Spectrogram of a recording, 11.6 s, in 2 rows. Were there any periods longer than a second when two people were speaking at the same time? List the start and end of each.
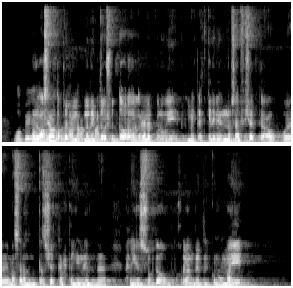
0.6-3.2

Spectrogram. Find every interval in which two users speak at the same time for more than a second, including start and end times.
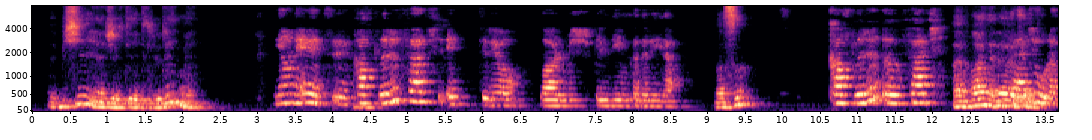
none

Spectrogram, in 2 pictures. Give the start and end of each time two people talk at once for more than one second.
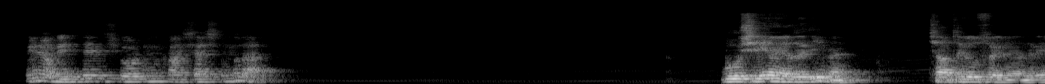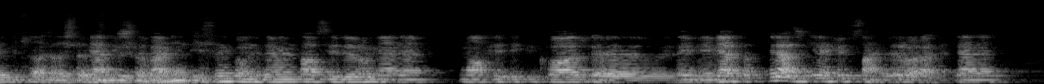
11.3-12.6

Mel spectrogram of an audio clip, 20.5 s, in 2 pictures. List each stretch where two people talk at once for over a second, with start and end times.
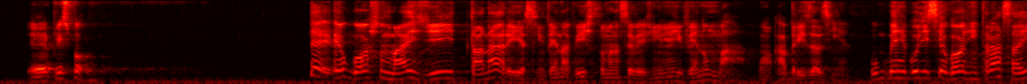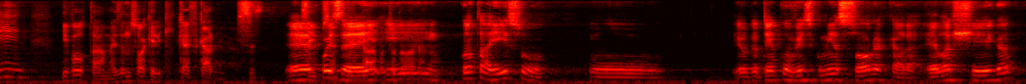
13.3-14.7

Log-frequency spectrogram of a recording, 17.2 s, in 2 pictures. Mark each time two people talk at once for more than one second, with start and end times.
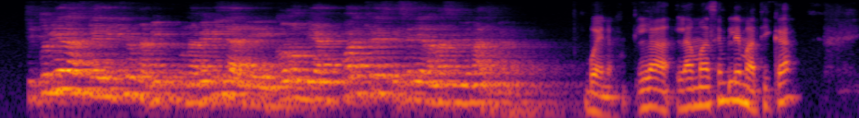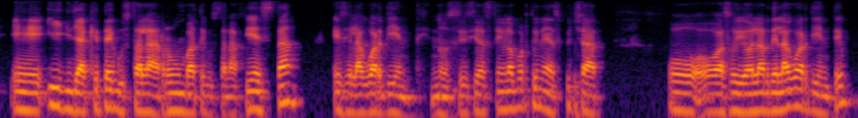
none

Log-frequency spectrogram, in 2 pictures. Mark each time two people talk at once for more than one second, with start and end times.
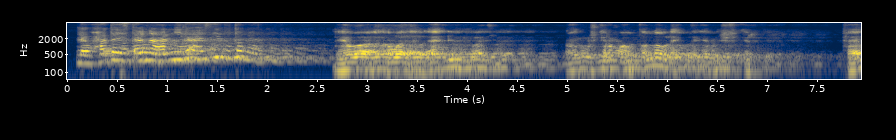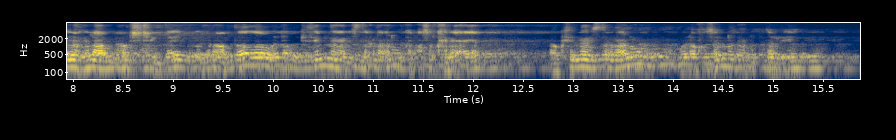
none

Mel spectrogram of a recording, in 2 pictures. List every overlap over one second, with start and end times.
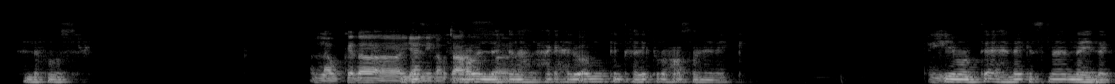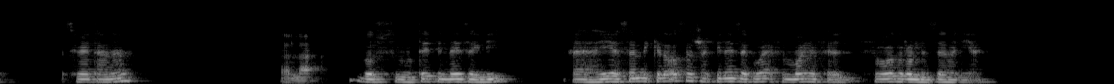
4.0-5.2

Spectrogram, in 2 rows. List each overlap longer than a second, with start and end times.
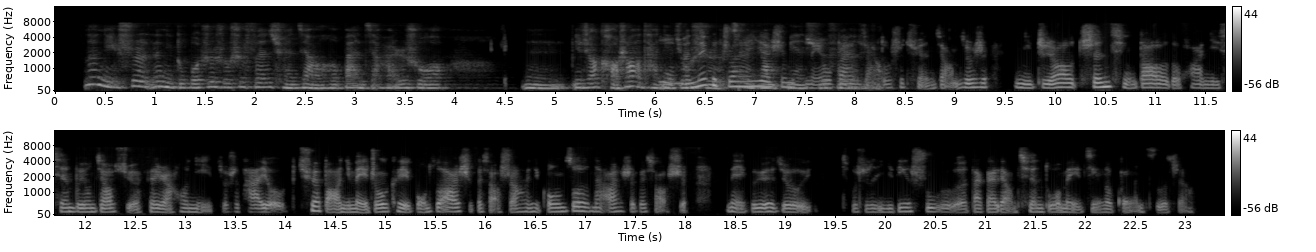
6.0-8.3

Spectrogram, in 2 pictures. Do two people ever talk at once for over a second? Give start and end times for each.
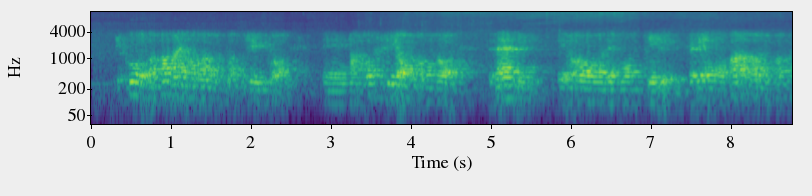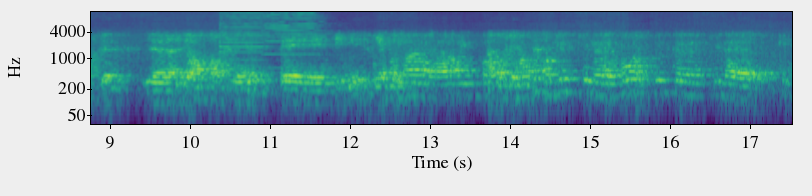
none

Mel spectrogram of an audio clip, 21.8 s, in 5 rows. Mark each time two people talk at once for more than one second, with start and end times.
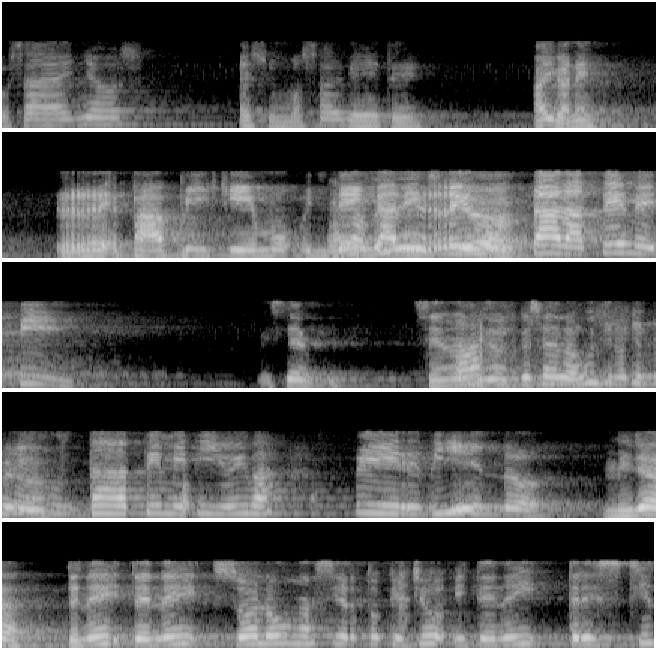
6.5-7.8, 11.7-13.4

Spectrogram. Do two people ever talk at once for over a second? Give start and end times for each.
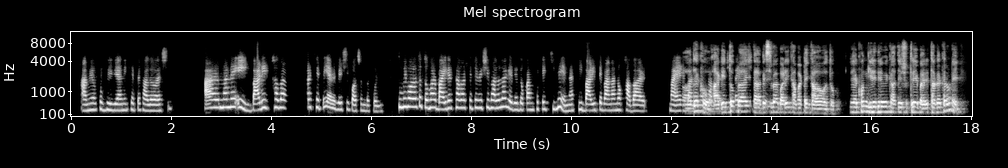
12.3-14.1

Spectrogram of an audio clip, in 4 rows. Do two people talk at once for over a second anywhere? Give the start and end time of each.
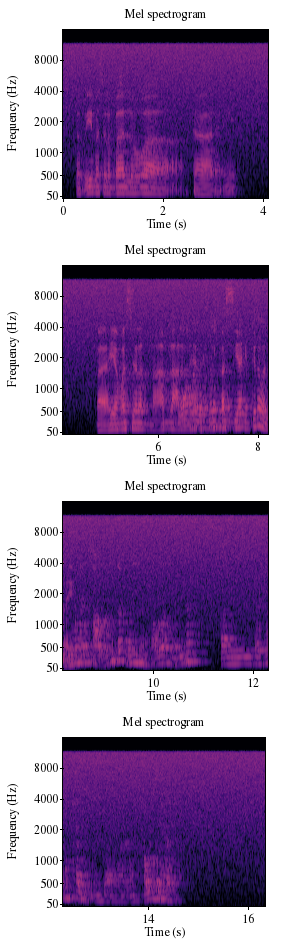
6.4-8.4

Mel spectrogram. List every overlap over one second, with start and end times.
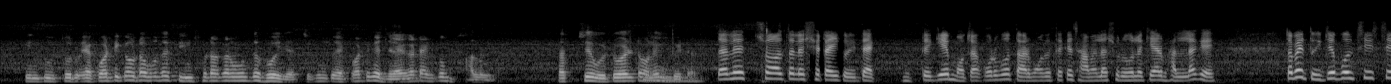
none

